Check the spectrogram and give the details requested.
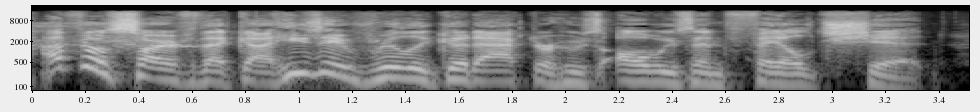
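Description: Excitable guy w high bright voice, rambling and swearing on a casual podcast, really emphatic. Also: fast talker. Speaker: podcast co-host. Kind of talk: casual, profane film review chat.

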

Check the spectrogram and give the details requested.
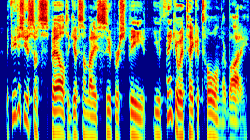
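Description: A man's voice: medium pitch, very animated, a little fast. A man hosting a podcast in casual banter, retelling things animatedly and acting out little quotes and sound effects. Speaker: podcast host.

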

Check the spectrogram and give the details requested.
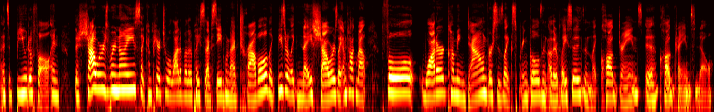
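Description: A woman's voice: mid-range voice, moderate pace, hardly any pauses, fairly bright tone, dry recording, clean studio sound. A woman hosting her podcast alone, chatting casually with lots of asides and slang. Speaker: podcast host. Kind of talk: casual solo podcast talk.

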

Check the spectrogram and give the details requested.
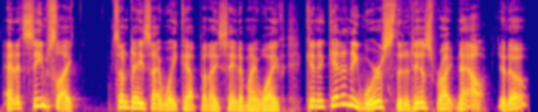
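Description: Gravelly, animated male interview host. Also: a little high, normal speed, dry recording, studio quality. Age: middle-aged. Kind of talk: conversational interview.

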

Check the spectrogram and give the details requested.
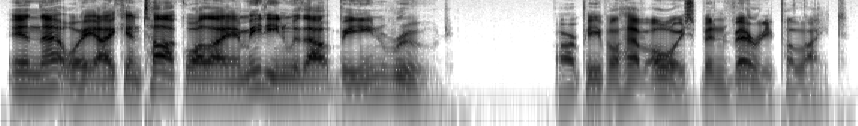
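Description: A man's voice: medium pitch, animated, brisk, fairly bright tone, clear, resonant tone, no room sound, clean studio sound, voice pushed up, natural voice. A man playing a shy, polite two-headed gazelle-like creature in a storybook, with a reserved manner. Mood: courteous.

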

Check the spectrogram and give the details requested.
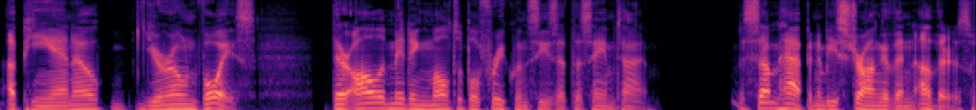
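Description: Calm low-voiced man explaining music. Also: dry recording, studio quality. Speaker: podcast host. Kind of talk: scripted explanatory narration. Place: home office.

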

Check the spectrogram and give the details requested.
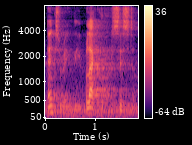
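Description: A man's voice: deep voice, big pitch swings, normal speed, background noise. A man playing a businesslike spaceship navigator in a science fiction audio drama, in an echoing space. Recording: echoey long reverb, loud ship ambience.

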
